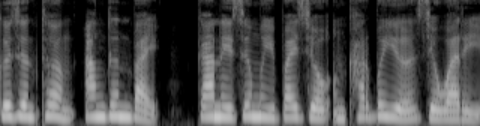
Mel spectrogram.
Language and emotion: Bodo, neutral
